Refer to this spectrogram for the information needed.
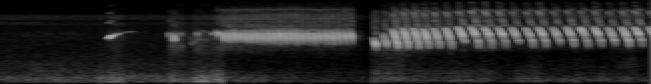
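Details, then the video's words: Pure white canary: after a single upward whistle, a fast rattling trill of tiny repeated notes, a brief pause, then a second bright, rapid trill at a slightly different pitch. "Beautiful Chirping by a Pure White Canary"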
